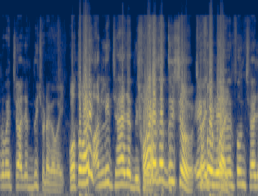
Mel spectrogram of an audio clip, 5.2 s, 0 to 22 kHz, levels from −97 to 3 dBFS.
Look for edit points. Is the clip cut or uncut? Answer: uncut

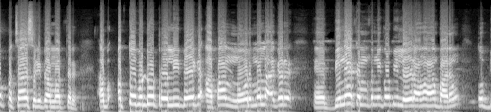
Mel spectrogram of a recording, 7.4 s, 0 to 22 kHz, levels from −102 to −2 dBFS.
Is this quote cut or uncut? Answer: uncut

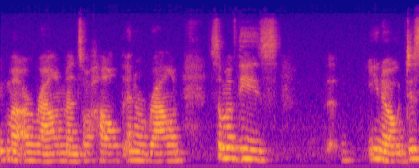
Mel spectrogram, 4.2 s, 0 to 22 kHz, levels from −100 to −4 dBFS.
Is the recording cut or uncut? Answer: uncut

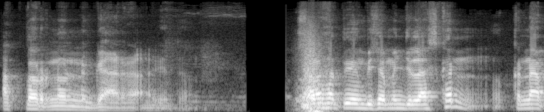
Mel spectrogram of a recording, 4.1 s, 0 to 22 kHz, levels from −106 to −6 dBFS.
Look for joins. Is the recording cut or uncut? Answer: cut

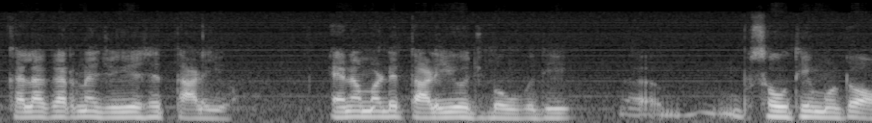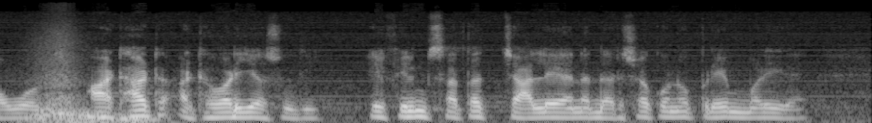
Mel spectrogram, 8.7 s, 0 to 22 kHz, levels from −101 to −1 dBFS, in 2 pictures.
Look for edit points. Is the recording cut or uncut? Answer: cut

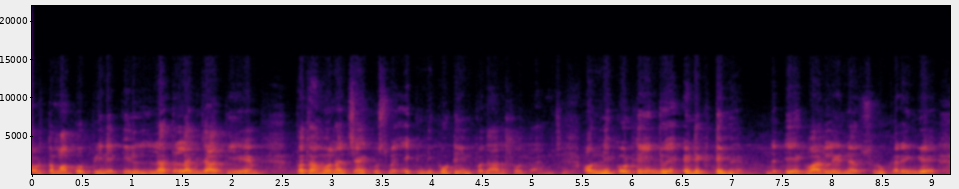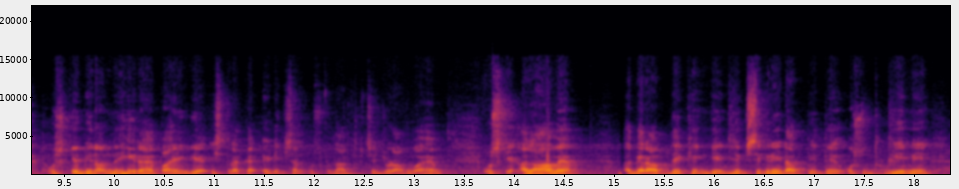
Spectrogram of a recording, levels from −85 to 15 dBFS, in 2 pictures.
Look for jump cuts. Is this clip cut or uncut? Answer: uncut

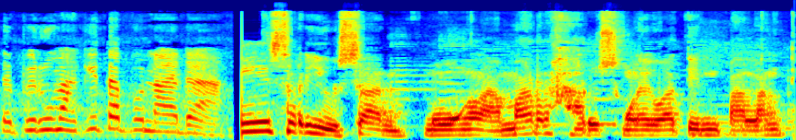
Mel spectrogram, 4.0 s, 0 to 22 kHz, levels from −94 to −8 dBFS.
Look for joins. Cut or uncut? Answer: cut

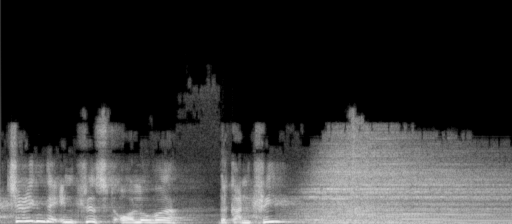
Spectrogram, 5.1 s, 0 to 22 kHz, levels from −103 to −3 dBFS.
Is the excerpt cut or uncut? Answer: cut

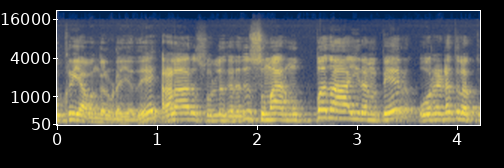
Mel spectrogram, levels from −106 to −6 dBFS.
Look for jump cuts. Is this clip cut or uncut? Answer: cut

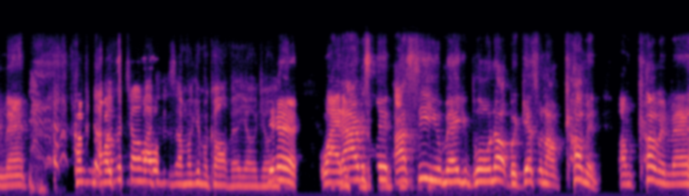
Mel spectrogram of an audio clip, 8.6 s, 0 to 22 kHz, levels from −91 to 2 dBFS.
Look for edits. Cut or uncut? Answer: uncut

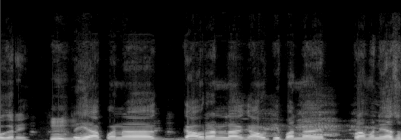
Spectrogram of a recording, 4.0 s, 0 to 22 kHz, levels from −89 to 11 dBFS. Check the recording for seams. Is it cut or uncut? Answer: uncut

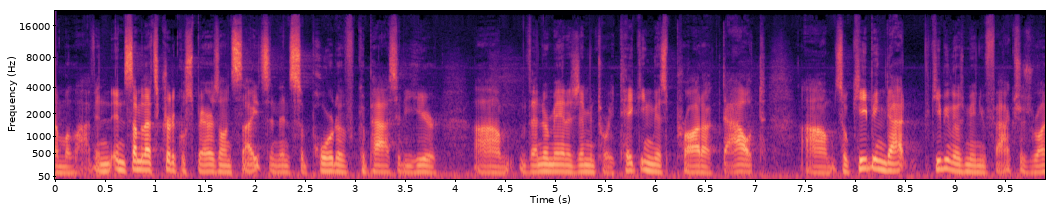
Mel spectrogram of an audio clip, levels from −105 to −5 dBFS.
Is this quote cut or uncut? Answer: uncut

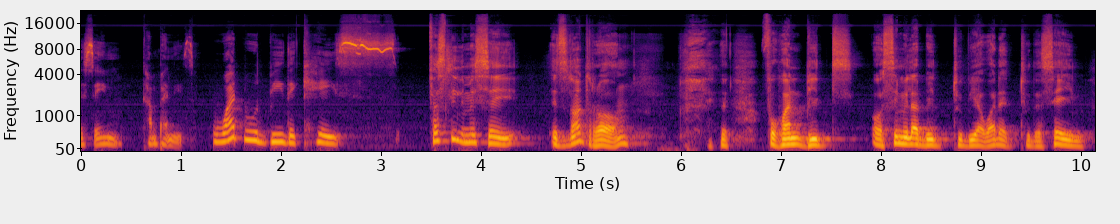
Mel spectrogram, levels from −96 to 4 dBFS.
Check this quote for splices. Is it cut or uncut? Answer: cut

